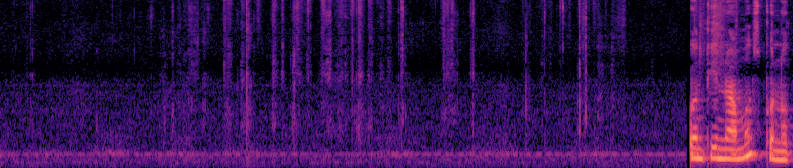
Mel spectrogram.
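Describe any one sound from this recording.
Stiff paper rustles and crinkles softly as it is folded by hand.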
